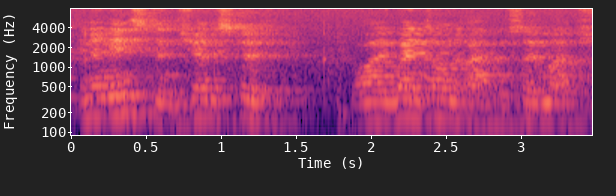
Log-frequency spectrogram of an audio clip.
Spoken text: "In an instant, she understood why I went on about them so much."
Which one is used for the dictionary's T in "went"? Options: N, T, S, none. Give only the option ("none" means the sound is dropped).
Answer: T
